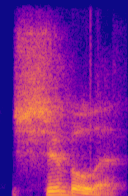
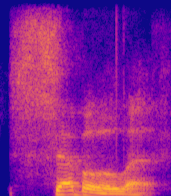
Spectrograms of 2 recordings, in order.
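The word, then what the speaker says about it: shibboleth: the Ephraites pass that way that they should pronounce the word shibilith. But they being a different tribe pronounced it Sebolith.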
